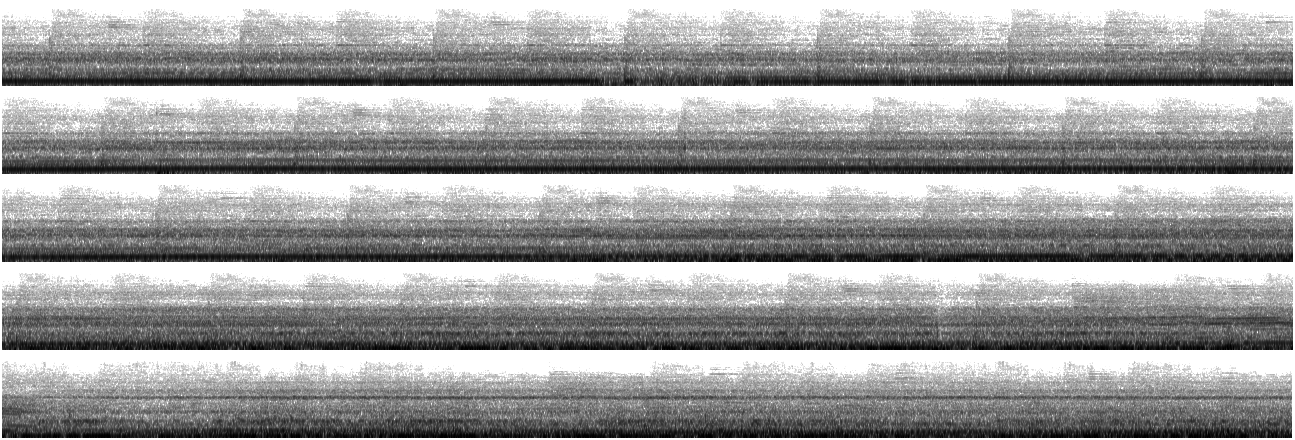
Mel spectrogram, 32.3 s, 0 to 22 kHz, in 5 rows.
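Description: Arctic Cat ZR 6000 snowmobile's 600 cc two-stroke engine running at a steady trail-cruising pitch. Its pitch steps down about three seconds in and back up a few seconds later, then rises briefly and drops back near the end, with wind rumbling on the helmet microphone throughout.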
